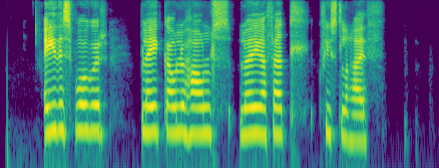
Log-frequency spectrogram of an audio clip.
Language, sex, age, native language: Icelandic, female, 20-29, Icelandic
